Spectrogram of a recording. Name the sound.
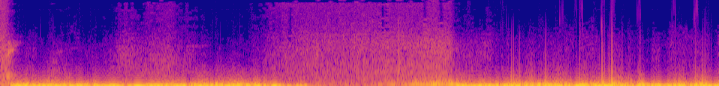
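wind on the Cornwall coast path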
